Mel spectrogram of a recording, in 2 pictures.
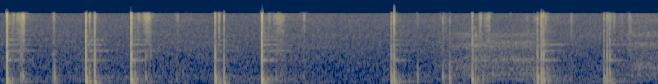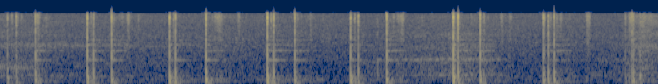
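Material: Vinyl.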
